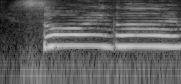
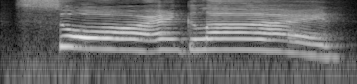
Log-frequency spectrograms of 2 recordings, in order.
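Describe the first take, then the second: First: High airy glide voice; high floaty echo. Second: Very slow, higher and louder; long swooping sing-song; slow gliding cue. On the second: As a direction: draw each word out like soaring. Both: Shown as a demonstration. Leading kids' movement game.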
